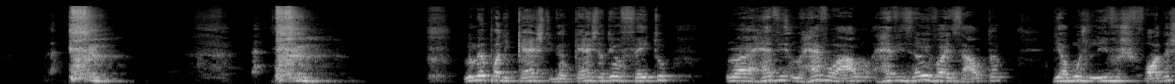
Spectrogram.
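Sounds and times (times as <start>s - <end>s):
person sneezing: 0.5s - 1.4s, 2.0s - 3.5s
speech: 4.6s - 11.7s.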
